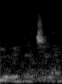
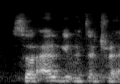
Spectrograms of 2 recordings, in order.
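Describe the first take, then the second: First: Repeats it under his breath, unvoiced; a whispered aside to himself. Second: Said in the usual way. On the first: Real, not acted. Guest psyching himself up before playing, whispered. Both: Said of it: "Bruce would like me to do it".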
